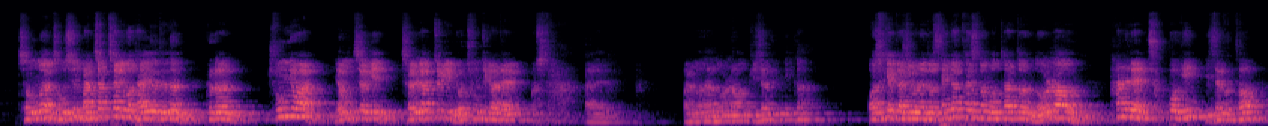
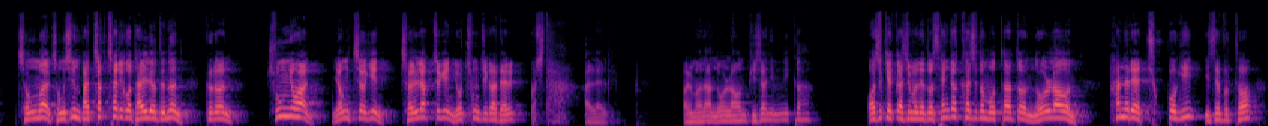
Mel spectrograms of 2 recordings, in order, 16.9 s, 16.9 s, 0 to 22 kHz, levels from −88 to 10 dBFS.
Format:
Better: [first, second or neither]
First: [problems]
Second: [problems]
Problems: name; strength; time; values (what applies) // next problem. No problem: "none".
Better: second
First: off-mic speech; far // room echo; noticeable; dies away in 0.8 s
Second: none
